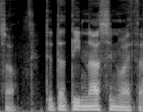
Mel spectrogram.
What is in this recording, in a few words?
"dinas", welsh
